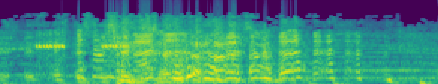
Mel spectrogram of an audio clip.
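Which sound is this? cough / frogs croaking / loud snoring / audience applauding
frogs croaking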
